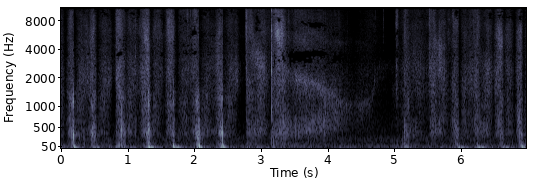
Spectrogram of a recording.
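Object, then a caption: Frozen sherbet in a paper cup, scraped with a wooden stick. A wooden stick scrapes and digs through pale yellow shaved-ice sherbet in a paper cup. Crisp, gritty scraping strokes sound in an irregular rhythm, with bright crunchy crystal texture. A smoother, quieter sliding scrape follows in the middle before the crunchy digging resumes.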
